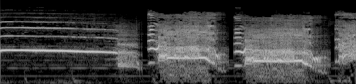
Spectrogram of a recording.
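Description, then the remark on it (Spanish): Eerie, ghostly laughter gives way to repeated piercing screams, three loud shrieking bursts in close succession, with no talking. “La risa, los gritos, madre mía”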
